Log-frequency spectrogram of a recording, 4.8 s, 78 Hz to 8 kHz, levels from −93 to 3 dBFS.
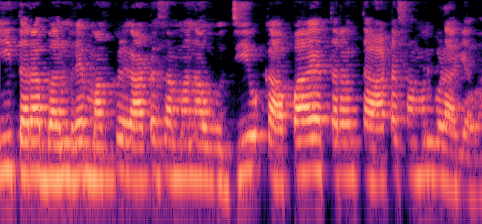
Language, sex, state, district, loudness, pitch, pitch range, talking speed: Kannada, male, Karnataka, Bellary, -16 LUFS, 205 Hz, 195-215 Hz, 150 wpm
